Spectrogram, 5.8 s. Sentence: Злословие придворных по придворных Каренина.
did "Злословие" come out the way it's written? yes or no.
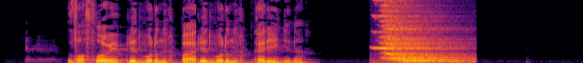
yes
